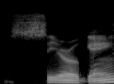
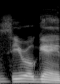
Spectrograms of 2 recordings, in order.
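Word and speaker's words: Ciryl Gane: Gagne, whatever. The French dude. Cyril Gain. Cyril Gain.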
